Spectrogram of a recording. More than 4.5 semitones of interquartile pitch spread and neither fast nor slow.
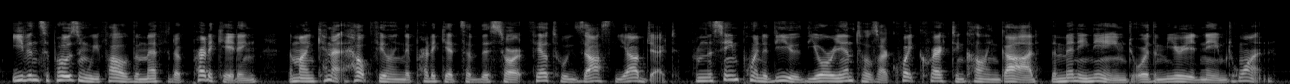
No: average, 5.0 semitones; fast, 210 wpm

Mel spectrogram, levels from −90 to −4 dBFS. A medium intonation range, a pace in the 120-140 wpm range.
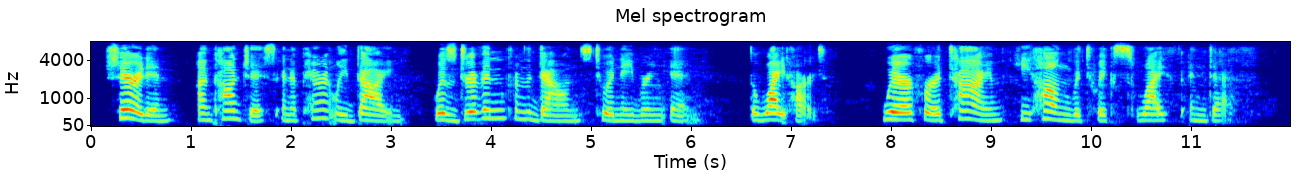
Yes: average, 3.8 semitones; slow, 135 wpm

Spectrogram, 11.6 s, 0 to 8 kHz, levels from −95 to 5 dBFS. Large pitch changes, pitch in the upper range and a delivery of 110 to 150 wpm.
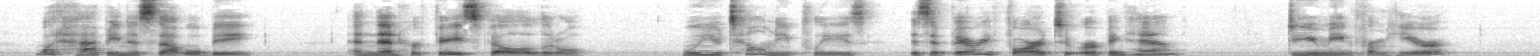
Yes: wide, 6.6 semitones; high, 240 Hz; average, 145 wpm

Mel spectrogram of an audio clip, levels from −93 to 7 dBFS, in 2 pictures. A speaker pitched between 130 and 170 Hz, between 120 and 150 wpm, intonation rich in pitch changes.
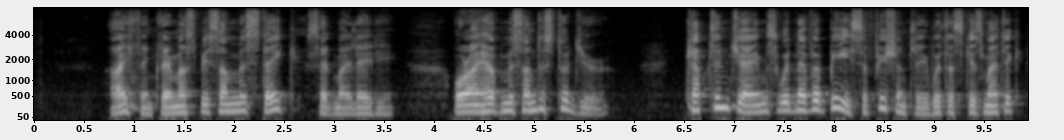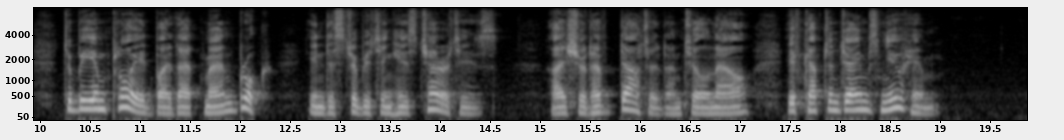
Yes: medium, 140 Hz; average, 140 wpm; wide, 6.6 semitones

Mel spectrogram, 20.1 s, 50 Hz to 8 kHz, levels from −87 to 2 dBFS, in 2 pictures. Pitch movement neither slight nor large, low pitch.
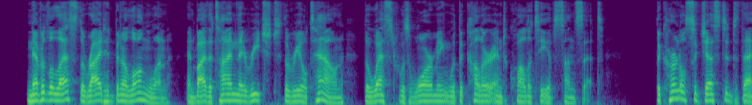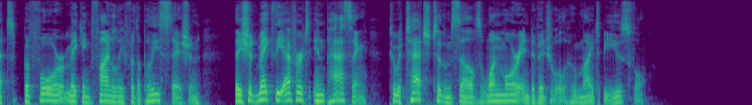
Yes: average, 4.2 semitones; low, 120 Hz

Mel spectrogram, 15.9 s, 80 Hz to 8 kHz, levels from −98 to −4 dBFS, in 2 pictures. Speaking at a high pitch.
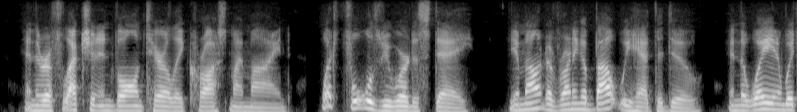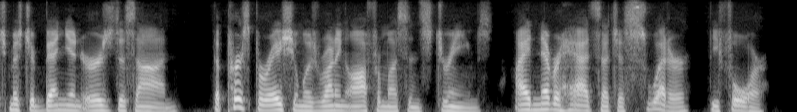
No: low, 125 Hz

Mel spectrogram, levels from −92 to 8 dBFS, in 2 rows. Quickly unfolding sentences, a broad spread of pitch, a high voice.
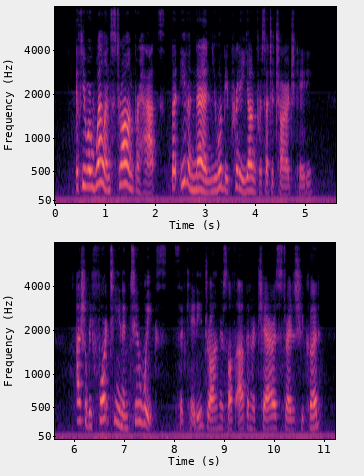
Yes: fast, 215 wpm; wide, 8.4 semitones; high, 205 Hz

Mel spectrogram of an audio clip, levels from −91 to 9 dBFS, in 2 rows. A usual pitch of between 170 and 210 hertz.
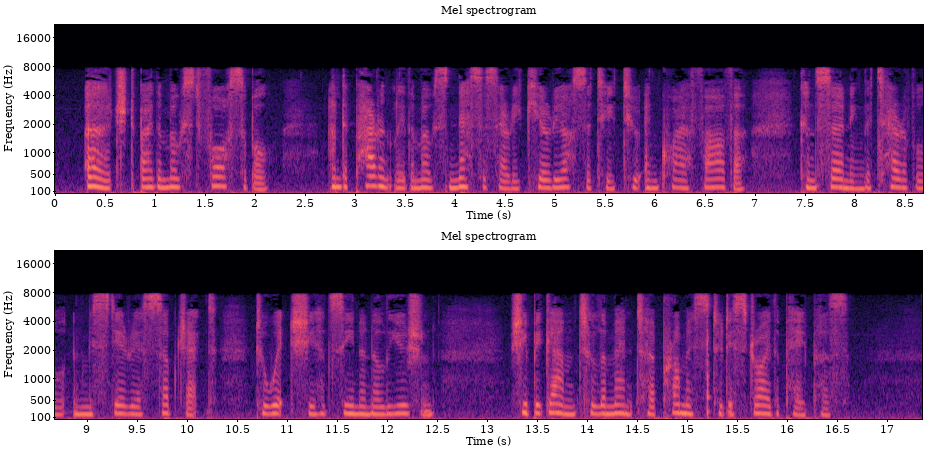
Yes: medium, 185 Hz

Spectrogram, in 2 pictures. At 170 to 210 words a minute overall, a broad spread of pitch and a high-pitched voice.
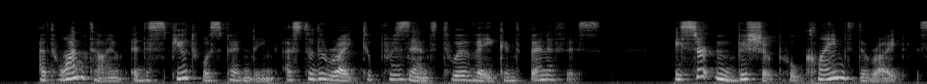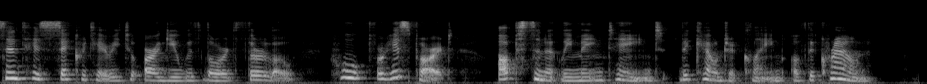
No: average, 145 wpm; wide, 6.2 semitones; high, 210 Hz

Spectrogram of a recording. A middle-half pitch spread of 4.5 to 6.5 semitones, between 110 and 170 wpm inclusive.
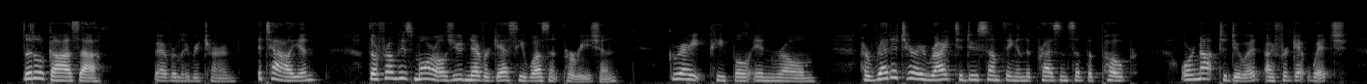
Yes: average, 4.8 semitones; average, 165 wpm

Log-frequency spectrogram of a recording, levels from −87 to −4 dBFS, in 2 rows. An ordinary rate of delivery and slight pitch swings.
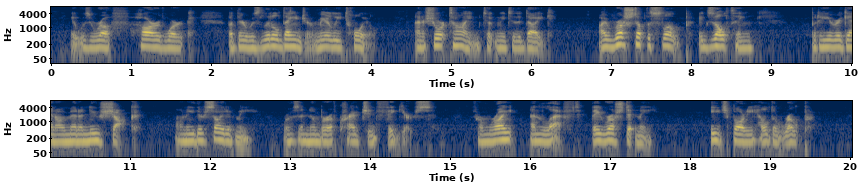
Yes: average, 175 wpm; narrow, 2.1 semitones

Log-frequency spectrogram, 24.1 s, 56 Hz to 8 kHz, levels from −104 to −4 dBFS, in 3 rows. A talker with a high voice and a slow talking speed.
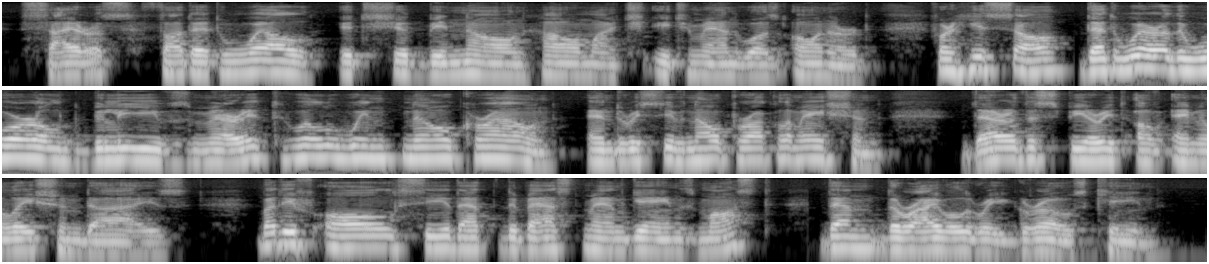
No: low, 120 Hz; slow, 130 wpm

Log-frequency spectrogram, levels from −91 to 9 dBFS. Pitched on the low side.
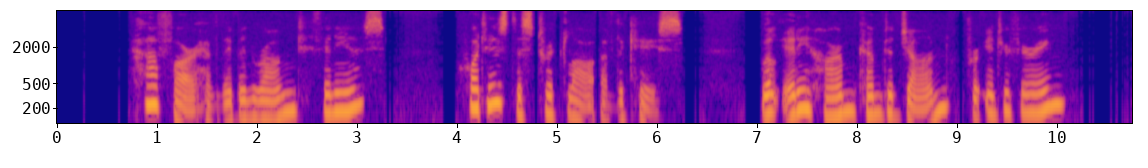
No: medium, 160 Hz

